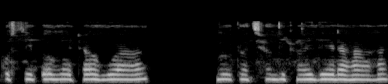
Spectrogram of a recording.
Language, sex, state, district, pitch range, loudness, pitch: Hindi, female, Bihar, Purnia, 225-235 Hz, -20 LUFS, 230 Hz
